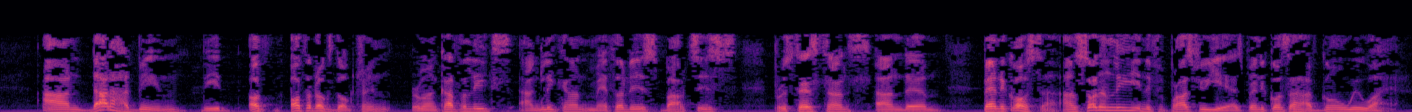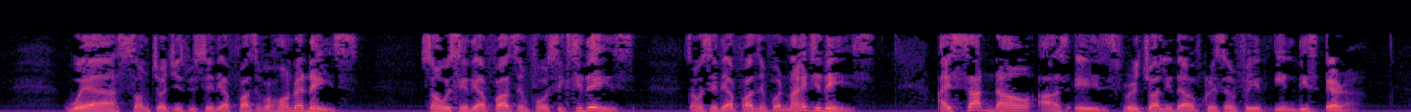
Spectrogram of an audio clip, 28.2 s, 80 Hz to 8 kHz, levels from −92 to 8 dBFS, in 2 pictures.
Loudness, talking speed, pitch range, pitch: -30 LUFS, 150 wpm, 130-150 Hz, 140 Hz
